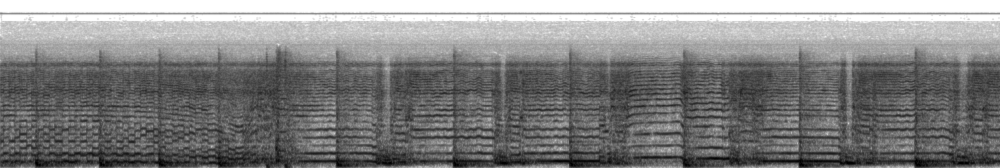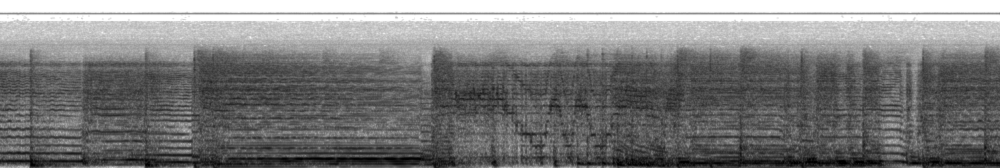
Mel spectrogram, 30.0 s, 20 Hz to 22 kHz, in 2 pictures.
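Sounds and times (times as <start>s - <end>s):
guitar solo: 0.0s - 30.0s.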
